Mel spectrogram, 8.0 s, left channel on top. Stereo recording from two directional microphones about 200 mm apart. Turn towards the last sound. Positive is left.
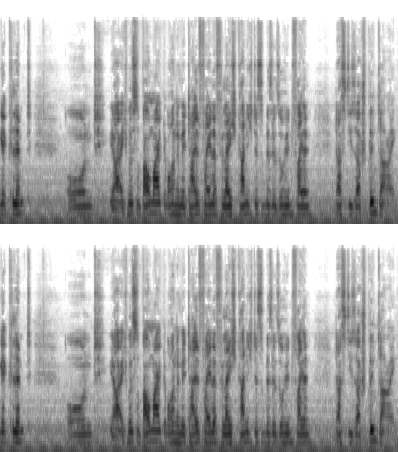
turn(degrees=10)  # may be behind; listen again after turning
